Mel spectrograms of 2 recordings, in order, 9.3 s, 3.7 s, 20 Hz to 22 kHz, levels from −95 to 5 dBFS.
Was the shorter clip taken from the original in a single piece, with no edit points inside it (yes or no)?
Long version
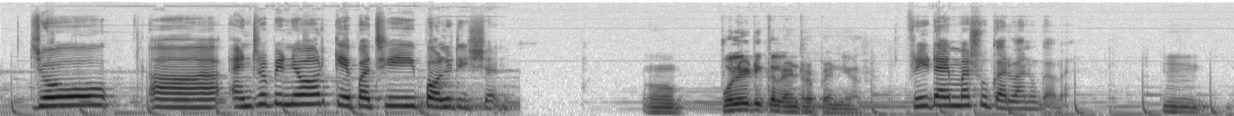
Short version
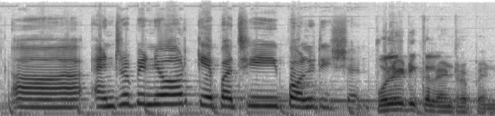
no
